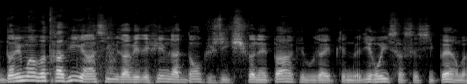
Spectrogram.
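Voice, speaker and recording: Lively intonation marks this man's medium-pitched voice. It is a normal speaking voice. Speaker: DVD collector youtuber. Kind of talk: casual video presentation.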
